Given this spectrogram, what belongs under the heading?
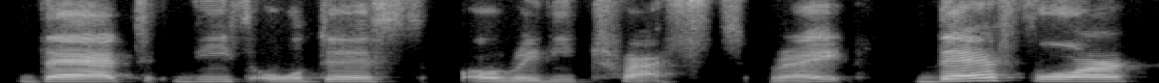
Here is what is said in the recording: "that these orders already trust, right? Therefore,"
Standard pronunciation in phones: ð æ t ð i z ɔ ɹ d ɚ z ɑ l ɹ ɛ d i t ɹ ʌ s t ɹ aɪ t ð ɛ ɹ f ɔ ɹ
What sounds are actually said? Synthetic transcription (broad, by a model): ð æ t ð i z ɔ l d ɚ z ɑ l ɹ ɛ d i t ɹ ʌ s t ɹ aɪ t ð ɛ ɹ f ɔ ɹ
